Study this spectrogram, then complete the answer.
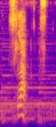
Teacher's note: you have ed at the end, then the ed there is pronounced as though it's a t. So the ed takes the sound t.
